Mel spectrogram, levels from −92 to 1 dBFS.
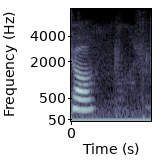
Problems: background sounds at intervals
